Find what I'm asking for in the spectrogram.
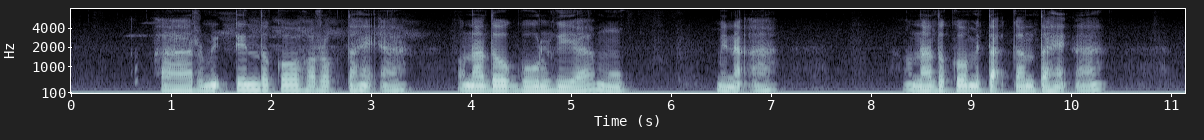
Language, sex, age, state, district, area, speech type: Santali, female, 60+, West Bengal, Paschim Bardhaman, urban, spontaneous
